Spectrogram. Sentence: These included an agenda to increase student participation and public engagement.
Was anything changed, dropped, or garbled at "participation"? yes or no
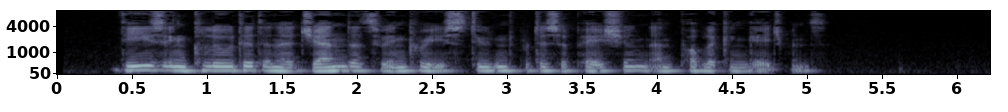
no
